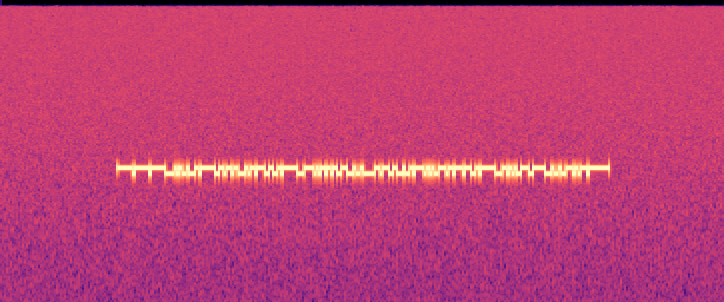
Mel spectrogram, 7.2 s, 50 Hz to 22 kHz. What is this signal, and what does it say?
RTTY (45.45 baud, 170 Hz shift), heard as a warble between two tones, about 2200 Hz centre. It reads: PA8MFW TU KB7NBV CQ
